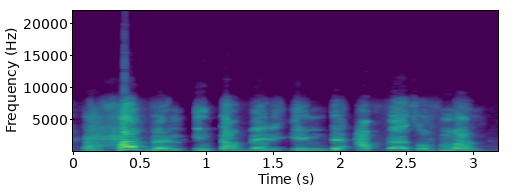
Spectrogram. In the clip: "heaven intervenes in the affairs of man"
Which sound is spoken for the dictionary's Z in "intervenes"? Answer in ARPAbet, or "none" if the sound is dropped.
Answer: none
